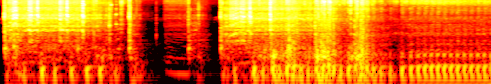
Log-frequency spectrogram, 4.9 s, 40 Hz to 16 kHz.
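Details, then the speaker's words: Taotao 125 ATV (Husky, model 135D, Honda-clone engine): catches and runs roughly, cuts out about a second, then stumbles back with an uneven beat; sputtering and stalling, owner blames a dirty carburetor. "it's choked out again that's because that carburetor is so dirty already I didn't realize it"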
